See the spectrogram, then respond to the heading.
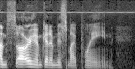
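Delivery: imitated gentle tone. Retelling ducking under a rope to catch a plane: imitating own gentle apology. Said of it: "I'm really, like, gentle".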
